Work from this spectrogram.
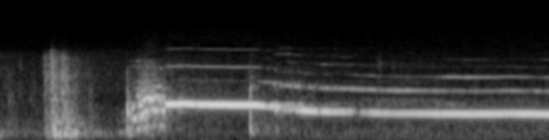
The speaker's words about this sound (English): Why don't you complain to the neighbors about that dog?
